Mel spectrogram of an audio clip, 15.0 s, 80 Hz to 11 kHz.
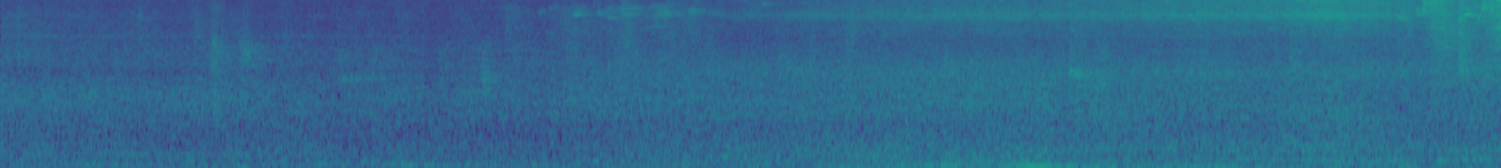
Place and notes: Tunnel cyclable, Duingt, France - Dans le tunnel
A l'intérieur du tunnel de la piste cyclable du lac d'Annecy à Duingt, à l'écoute des pneus, diversité des cyclistes de passage, un mono roue électrique....réverbération de ce tunnel courbe, vestige de l'ancienne ligne de chemin de fer Annecy Ugine de la compagnie PLM.
France métropolitaine, France, 16 August 2022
